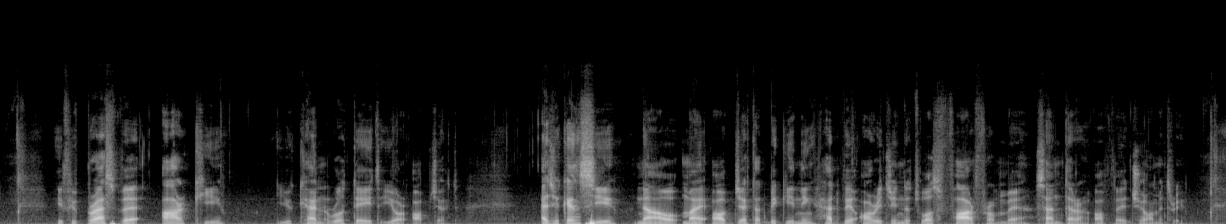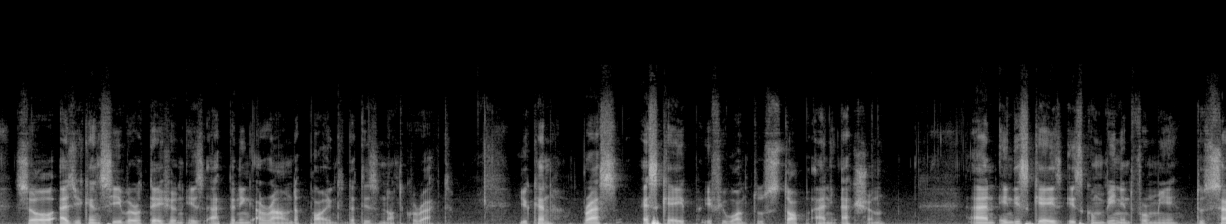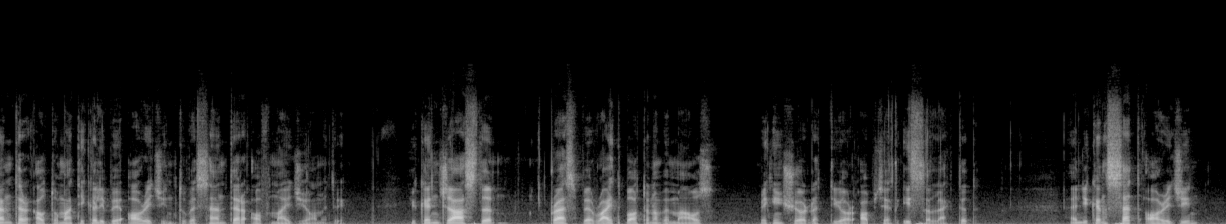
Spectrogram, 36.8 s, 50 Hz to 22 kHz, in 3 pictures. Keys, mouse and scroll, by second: 2.1 r, 29.5 click, 34.2 right click.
